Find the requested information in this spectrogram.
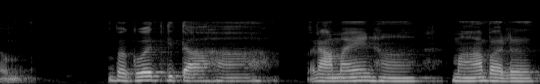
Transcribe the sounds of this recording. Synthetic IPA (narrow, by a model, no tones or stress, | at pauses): bʱɐɡʋɐt̪ɡit̪aːɦɐ | ɾaːmaːjnɦɐmɐɦaːbʱaɾɐt̪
